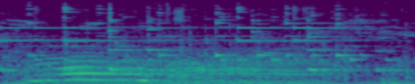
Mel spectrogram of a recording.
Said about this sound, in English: A herd of Aubrac cattle were trotting past, being led to pasture. The music of their hooves struck off the road. The white and blonde cows are accompanied by a magnificent coffee-coloured bull, all muscle and testosterone.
